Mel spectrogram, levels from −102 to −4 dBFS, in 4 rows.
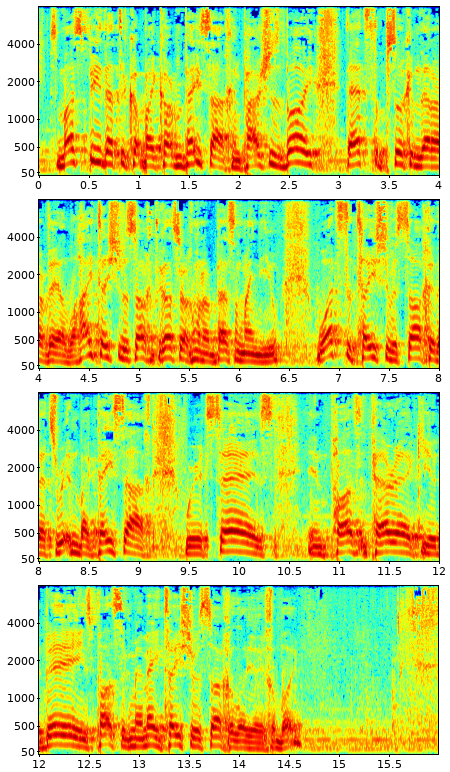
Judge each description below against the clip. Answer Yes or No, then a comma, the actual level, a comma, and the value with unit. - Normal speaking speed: Yes, average, 180 wpm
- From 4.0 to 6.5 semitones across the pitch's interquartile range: Yes, average, 5.0 semitones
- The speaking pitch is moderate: Yes, medium, 170 Hz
